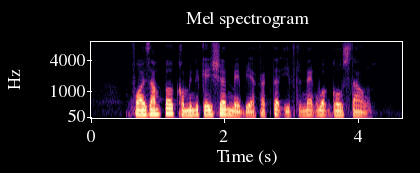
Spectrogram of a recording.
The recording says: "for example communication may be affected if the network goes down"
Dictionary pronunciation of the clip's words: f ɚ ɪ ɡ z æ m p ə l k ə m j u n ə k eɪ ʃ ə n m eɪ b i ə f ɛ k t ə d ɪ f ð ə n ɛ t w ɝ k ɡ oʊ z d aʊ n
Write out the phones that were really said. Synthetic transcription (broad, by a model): f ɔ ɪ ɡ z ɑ m p ə l k ə m j u n ə k eɪ ʃ ə n m eɪ b i ə f ɛ k t ə d ɪ f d ə n ɛ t w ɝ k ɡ oʊ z d aʊ n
